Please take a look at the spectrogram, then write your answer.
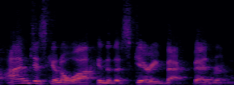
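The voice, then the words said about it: Impression of a white guy. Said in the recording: “I do a really good impression of a white guy ... That's really convincing. That's good. ... Exactly like him.”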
